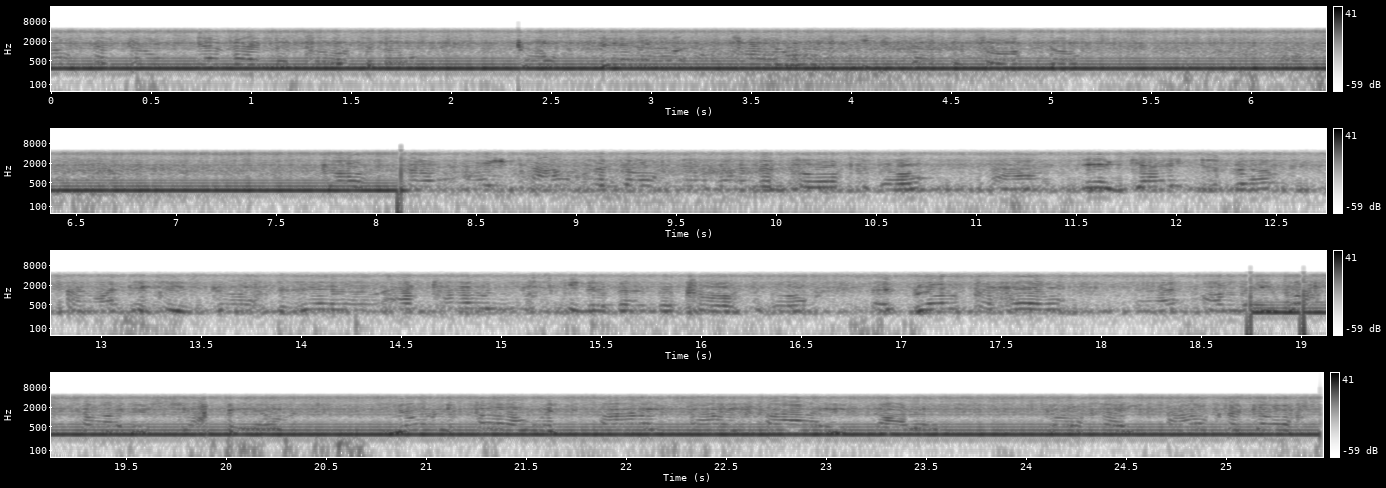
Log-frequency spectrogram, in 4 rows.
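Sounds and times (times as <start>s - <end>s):
comb filter test tone for optical comms on a PIC: 0.0s - 25.4s.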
